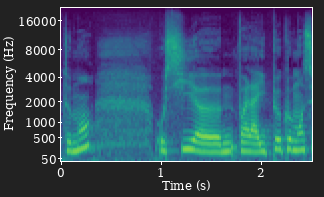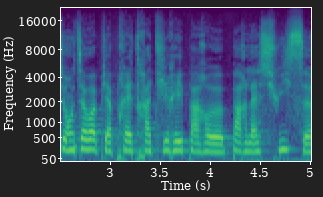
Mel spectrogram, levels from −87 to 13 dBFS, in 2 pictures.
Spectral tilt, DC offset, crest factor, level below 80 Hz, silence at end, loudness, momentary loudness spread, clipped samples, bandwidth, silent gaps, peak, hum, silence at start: -4.5 dB/octave; under 0.1%; 12 dB; -44 dBFS; 0 s; -14 LUFS; 8 LU; under 0.1%; 19 kHz; none; -2 dBFS; none; 0 s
